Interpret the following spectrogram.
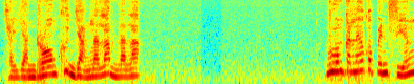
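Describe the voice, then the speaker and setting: A woman reading the part of an excitable, jumpy young man with an eager, breathless delivery. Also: fairly high pitch, normal speed, slightly rough, full character voice. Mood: excited.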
